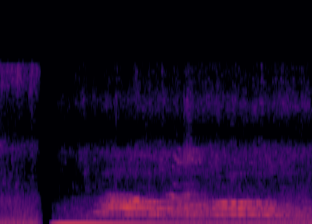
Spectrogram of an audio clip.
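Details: A black cat squaring up to fight a white cat gives a drawn-out, wavering meow, rising slightly, then sliding down and fading over about two seconds, with steady background hiss.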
